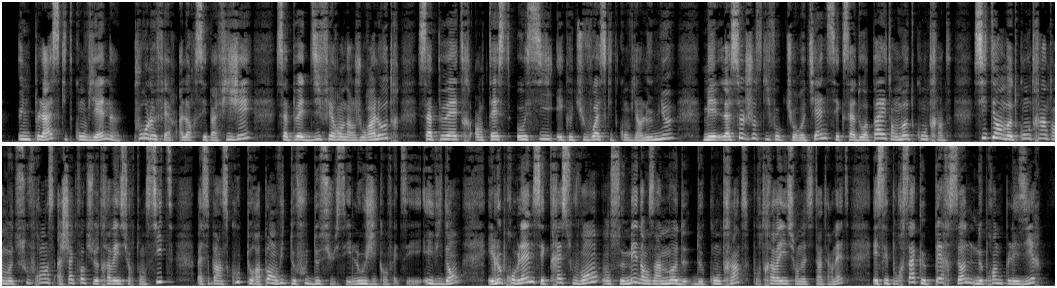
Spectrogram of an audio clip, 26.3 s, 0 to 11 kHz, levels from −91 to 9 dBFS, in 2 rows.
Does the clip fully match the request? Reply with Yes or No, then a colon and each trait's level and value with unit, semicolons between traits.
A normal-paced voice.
No: fast, 275 wpm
